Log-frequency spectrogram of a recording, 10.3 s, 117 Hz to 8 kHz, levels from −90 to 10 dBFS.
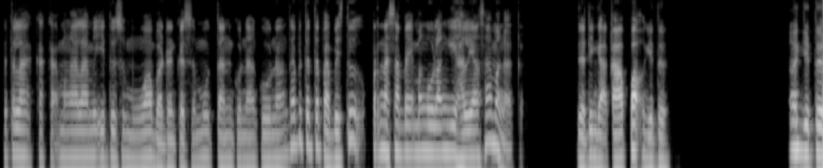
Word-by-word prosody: Setelah 160 -1 -2
Kakak 150 -1 -10
mengalami 150 +1 -3
itu 150 0 -4
semua, 145 +1 -3
badan 120 0 -2
kesemutan, 130 +4 -5
kunang-kunang 135 +3 -5
tapi 210 +3 -1
tetap 210 -2 0
habis 140 -1 0
itu 240 -3 -2
pernah 180 -2 +1
sampai 175 0 0
mengulangi 175 0 +2
hal 145 -2 +2
yang 155 0 +2
sama 220 +4 0
nggak - - -8
Kak? - - -61 0.7
Jadi 135 +2 +1
nggak 125 - +3
kapok 145 +5 +8
gitu? 135 -4 -2 1.5
Oh, 185 0 +5
gitu. 175 -2 +3
150 Hz, 150 wpm, -24 LUFS, 135-175 Hz, 1.5 s, kapok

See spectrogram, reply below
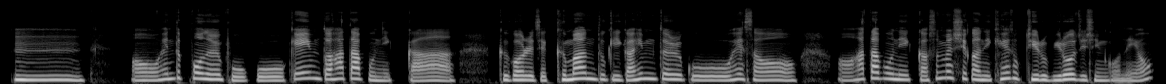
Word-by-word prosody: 음, 205 -2 +3 0.4
어 190 +1 -1
핸드폰을 255 -2 +2
보고 180 -2 -2
게임도 265 -1 -1
하다 260 +1 +3
보니까 180 -3 -3 0.4
그거를 205 0 +2
이제 185 -1 -3
그만 255 +3 +5
두기가 210 -3 -1
힘들고 215 -7 0
해서 200 -5 -2 0.4
어 185 - -8
하다 245 +7 +2
보니까 225 -6 -1
수면 295 +7 -3
시간이 230 -7 0
계속 265 +4 -2
뒤로 215 -3 +2
미뤄지신 200 -2 +1
거네요? 85 - -5
210 Hz, 275 characters per minute, -22 LUFS, 190-245 Hz, 0.4 s, 그만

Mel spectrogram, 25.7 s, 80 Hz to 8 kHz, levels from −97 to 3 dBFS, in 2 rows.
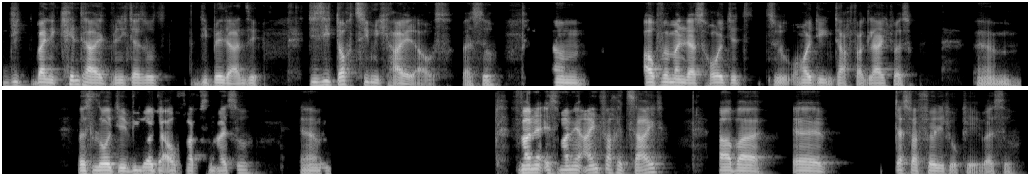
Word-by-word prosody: die 115 +2 -8
meine 110 -3 +4
Kindheit, 105 -9 +2
wenn 100 - -2
ich 100 - -5
da 100 -1 +1
so 100 0 -2 0.4
die 105 - -7
Bilder 105 -4 +3
ansehe, 95 +2 -4 0.6
die 115 -1 -1
sieht 125 +1 -1
doch 140 0 +4
ziemlich 110 -7 -5
heil - - +1
aus, - - -13
weißt - - -9
du? - - -5 0.7
Ähm, 100 -2 -1 0.7
auch 110 0 +5
wenn 115 -1 +3
man 110 -1 +3
das 95 -1 +2
heute 100 -1 +1
z 100 0 -26 0.2
zu - - -7
heutigen 105 0 -2
Tag - - -4
vergleicht, 95 0 -2
was, - - -6 0.8
ähm - - -7 1.0
was 105 0 +3
Leute 110 -3 +5
wie 110 +2 -2
Leute 110 -1 +3
aufwachsen, 105 0 -3
weißt 105 +2 -2
du? 120 -1 -6 0.6
Ähm. 105 0 -4 2.3
War 130 +1 +10
'ne 135 0 +5
es 120 0 -4
war 120 0 +4
'ne 120 -1 0
einfache 130 -2 -1
Zeit, 145 +8 -1 0.7
aber, 105 -1 +3 0.2
äh, 105 -2 +1 0.9
das - - -2
war - - +1
völlig 100 -3 -1
okay, - - -8
weißt - - -8
du? - - -12
105 Hz, 125 wpm, -26 LUFS, 100-115 Hz, 2.3 s, War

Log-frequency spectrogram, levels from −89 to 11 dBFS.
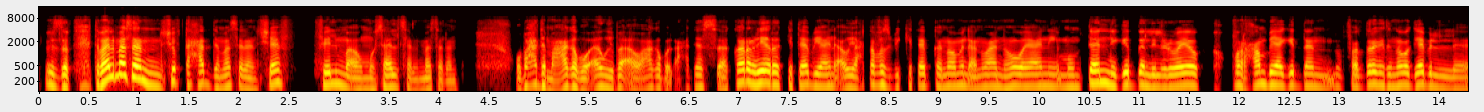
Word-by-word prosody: بالضبط. 150 -3 0 0.2
طب 175 - +6
هل 250 +7 +8
مثلًا 235 - +7
شُفت 210 +8 -4
حد 170 -5 -4
مثلًا 140 -3 -5
شاف 175 +8 -2 0.2
فيلم 170 -2 -1
أو 120 - 0
مسلسل 120 0 -4
مثلًا 115 -4 -8 0.6
وبعد - - -2
ما - - -5
عجبه 120 - 0
أوي 140 -2 -1
بقى - - -2
وعجبه 135 0 -6
الأحداث، 145 +1 -8
قرّر 190 -1 +3
يقرا 185 -2 +6
الكتاب 165 0 -2
يعني 155 0 -1
أو 140 - -2
يحتفظ 165 +3 -4
بالكتاب 145 +3 -5
كنوع 155 0 -3
من 160 +1 -4
أنواع 150 +2 -2
إن 145 -2 -6
هو 150 +2 +1
يعني 150 0 -2
مُمتَن 165 +7 +1
جدًا 170 0 +2
للرواية 150 +2 +3 0.2
خ - - -17
وفرحان 165 +2 0
بيها 170 -1 +4
جدًا، 155 -2 -4
فلدرجة 165 +1 -1
إن 150 - -4
هو 165 - +2
جاب 165 +1 +1
ال 135 -4 -6
155 Hz, 185 wpm, -23 LUFS, 140-170 Hz, 0.6 s, هل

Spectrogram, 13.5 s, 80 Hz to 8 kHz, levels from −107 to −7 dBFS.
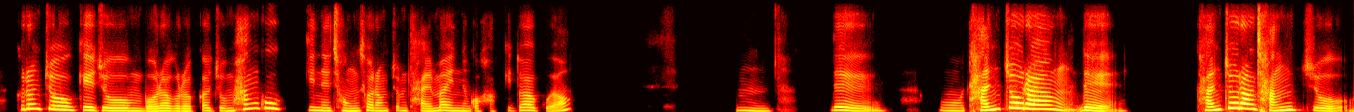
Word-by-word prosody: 그런 320 +2 -1
쪽이 245 -7 0
좀 190 -2 -2
뭐라 170 +2 -3
그럴까 170 +2 -7
좀 180 +1 -10
한국인의 320 - -3
정서랑 190 +1 -6
좀 195 - -12
닮아 185 +3 -5
있는 185 -2 -7
것 170 0 -11
같기도 180 +4 -15
하고요. 210 +4 -5 1.7
음. 190 -4 -9 0.6
네. 215 -6 -3 0.6
어 190 -2 -11
단조랑 295 - +5
네. 195 -4 +2 0.8
단조랑 320 +8 +6
장조 205 -6 -1
205 Hz, 185 characters per minute, -25 LUFS, 185-255 Hz, 1.7 s, 단조랑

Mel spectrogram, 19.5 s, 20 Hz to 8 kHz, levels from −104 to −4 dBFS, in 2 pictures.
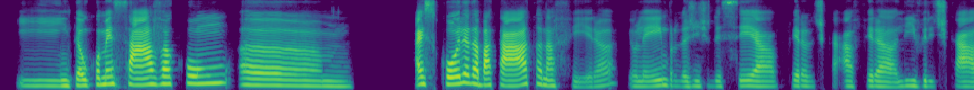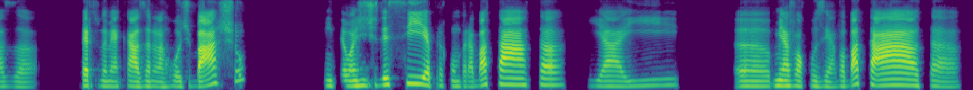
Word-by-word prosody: E 180 -1 -12
então 180 +1 -2
começava 230 +2 +2
com, 255 +2 -3
hã, 185 -5 -4 0.7
a 225 - +4
escolha 235 +2 +1
da 245 - +3
batata 205 +2 +2
na 180 -4 -5
feira. 165 +2 -16
Eu 165 - -16
lembro 175 +3 -9
da 165 -1 -13
gente 165 +1 -14
descer 170 +1 -8
a 165 0 -5
feira 175 -3 -10
de 160 - -18
ca - - -22
a 170 -1 -8
feira 160 -2 -8
livre 170 +1 -13
de 160 - -15
casa, 155 -2 -8 0.4
perto 180 -1 0
da 165 - -6
minha 160 -1 -4
casa, 165 -1 0
na 155 -1 -6
rua 160 +2 -9
de 160 - -16
baixo. 255 - +4 0.8
Então 175 -1 -6
a 175 - +1
gente 185 +2 -4
descia 220 +2 +1
pra 180 - -16
comprar 165 -2 -9
batata, 210 0 +4 0.3
e 175 0 -14
aí, 175 +5 -7 0.7
hã, 165 0 -4
minha 180 -1 +2
avó 175 -1 -2
cozinhava 165 -1 -9
batata. 190 -6 +5
180 Hz, 145 wpm, -20 LUFS, 165-205 Hz, 0.8 s, batata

